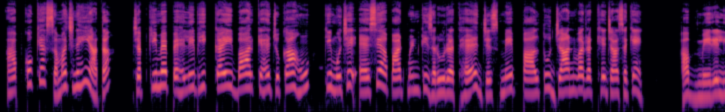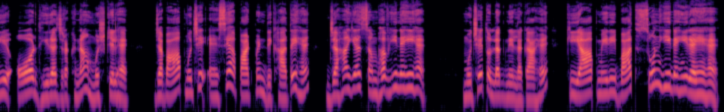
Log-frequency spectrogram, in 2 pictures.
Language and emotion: Hindi, angry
